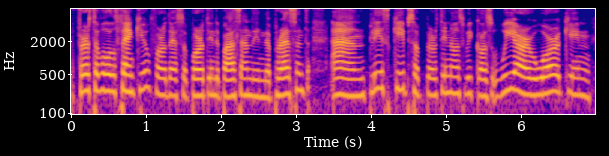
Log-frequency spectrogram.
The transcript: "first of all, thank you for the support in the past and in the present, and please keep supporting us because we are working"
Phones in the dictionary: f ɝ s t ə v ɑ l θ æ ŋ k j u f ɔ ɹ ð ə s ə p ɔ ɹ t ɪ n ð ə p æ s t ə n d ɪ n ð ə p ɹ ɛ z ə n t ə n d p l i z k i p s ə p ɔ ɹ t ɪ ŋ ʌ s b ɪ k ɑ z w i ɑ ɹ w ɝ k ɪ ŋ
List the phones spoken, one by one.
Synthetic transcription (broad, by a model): f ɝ s t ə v ɑ l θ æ ŋ k j u f ɔ ɹ ð ə s ə p ɔ ɹ t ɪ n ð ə p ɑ s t ə n d ɪ n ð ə p ɹ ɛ s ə n t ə n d p l i s k i p s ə p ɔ ɹ t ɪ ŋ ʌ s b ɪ k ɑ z w i ɑ ɹ w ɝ k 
